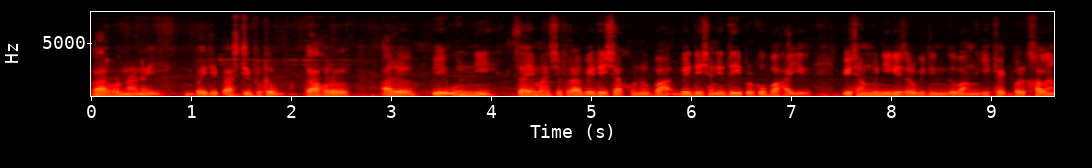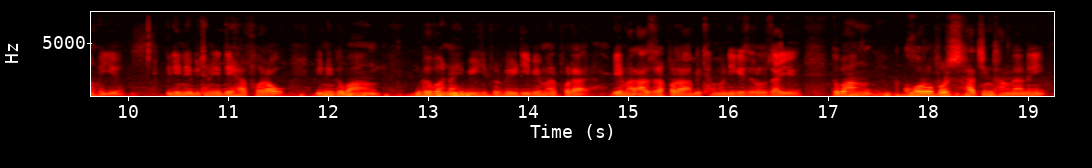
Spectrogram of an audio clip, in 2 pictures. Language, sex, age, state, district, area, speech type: Bodo, male, 18-30, Assam, Udalguri, urban, spontaneous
